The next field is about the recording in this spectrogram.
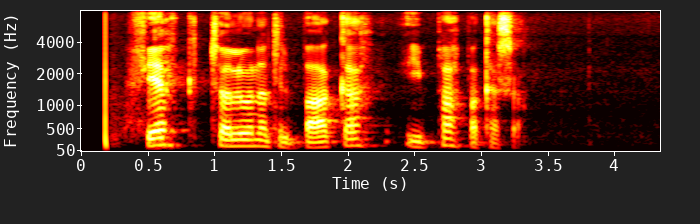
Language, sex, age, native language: Icelandic, male, 40-49, Icelandic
